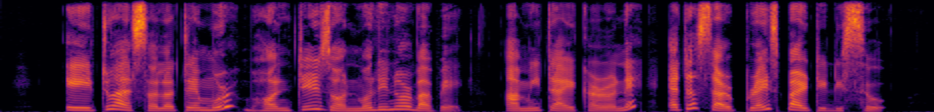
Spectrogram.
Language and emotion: Assamese, happy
